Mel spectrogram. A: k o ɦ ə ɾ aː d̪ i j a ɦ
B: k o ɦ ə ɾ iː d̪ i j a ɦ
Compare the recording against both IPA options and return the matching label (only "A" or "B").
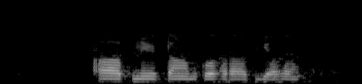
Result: A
